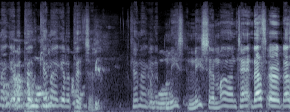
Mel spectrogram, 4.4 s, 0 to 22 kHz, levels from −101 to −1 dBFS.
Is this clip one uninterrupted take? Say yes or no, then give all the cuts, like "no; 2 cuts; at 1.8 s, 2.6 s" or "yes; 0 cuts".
yes; 0 cuts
